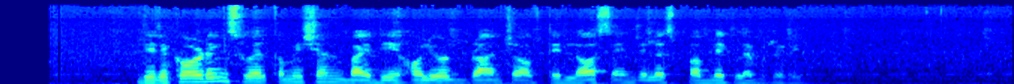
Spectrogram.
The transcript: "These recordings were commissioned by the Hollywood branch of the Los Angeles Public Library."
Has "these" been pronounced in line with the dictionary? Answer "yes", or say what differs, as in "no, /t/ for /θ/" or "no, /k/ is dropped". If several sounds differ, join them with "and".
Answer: no, /z/ is dropped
